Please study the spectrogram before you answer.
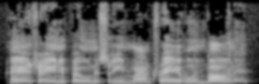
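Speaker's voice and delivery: reading a cartoon character's line; acted cartoon line. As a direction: read it as a bright character. Reading episode quotes aloud.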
